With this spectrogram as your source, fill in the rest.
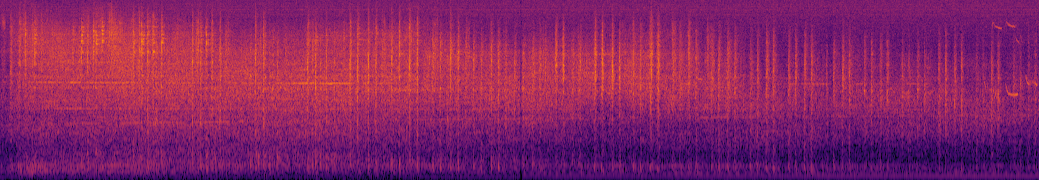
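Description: A train on the East Suffolk line from Ipswich to Lowestoft runs steadily across Muttlesham Heath towards Woodbridge, with a continuous loud rumble and faint clickety-clack of wheels on rail filling the whole stretch, with no voices.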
